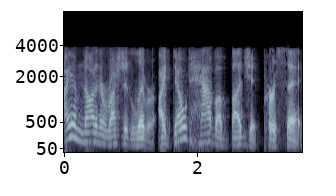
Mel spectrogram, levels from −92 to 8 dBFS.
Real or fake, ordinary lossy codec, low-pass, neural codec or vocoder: real; AAC, 16 kbps; 7.2 kHz; none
